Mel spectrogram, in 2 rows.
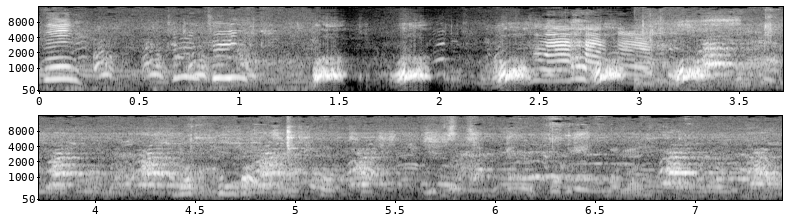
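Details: Japanese Spitz at the annual Spitz in the Park agility event between Tewkesbury and Evesham, July 2015; a run of sharp, high barks about twice a second, then fading under steady speech and crowd chatter.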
